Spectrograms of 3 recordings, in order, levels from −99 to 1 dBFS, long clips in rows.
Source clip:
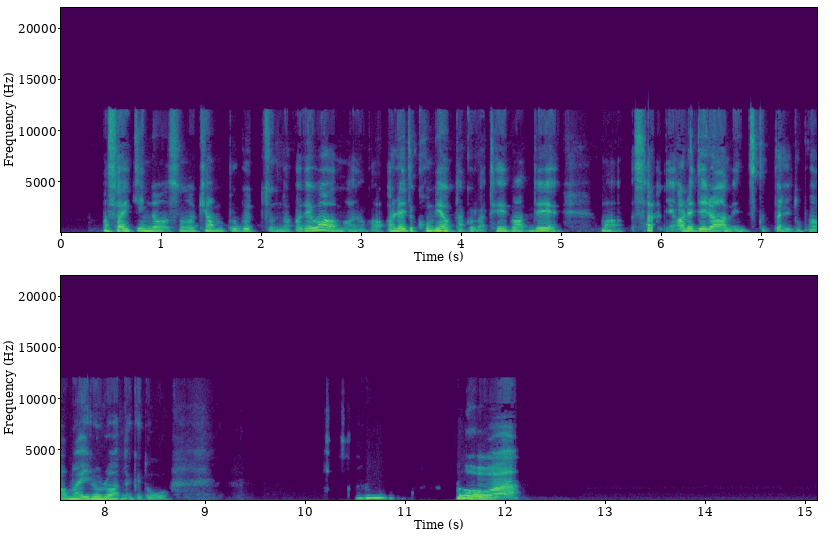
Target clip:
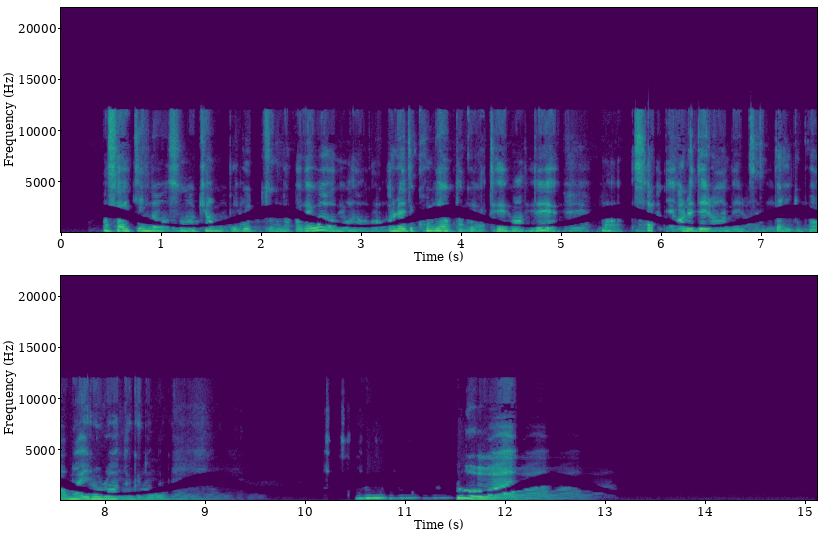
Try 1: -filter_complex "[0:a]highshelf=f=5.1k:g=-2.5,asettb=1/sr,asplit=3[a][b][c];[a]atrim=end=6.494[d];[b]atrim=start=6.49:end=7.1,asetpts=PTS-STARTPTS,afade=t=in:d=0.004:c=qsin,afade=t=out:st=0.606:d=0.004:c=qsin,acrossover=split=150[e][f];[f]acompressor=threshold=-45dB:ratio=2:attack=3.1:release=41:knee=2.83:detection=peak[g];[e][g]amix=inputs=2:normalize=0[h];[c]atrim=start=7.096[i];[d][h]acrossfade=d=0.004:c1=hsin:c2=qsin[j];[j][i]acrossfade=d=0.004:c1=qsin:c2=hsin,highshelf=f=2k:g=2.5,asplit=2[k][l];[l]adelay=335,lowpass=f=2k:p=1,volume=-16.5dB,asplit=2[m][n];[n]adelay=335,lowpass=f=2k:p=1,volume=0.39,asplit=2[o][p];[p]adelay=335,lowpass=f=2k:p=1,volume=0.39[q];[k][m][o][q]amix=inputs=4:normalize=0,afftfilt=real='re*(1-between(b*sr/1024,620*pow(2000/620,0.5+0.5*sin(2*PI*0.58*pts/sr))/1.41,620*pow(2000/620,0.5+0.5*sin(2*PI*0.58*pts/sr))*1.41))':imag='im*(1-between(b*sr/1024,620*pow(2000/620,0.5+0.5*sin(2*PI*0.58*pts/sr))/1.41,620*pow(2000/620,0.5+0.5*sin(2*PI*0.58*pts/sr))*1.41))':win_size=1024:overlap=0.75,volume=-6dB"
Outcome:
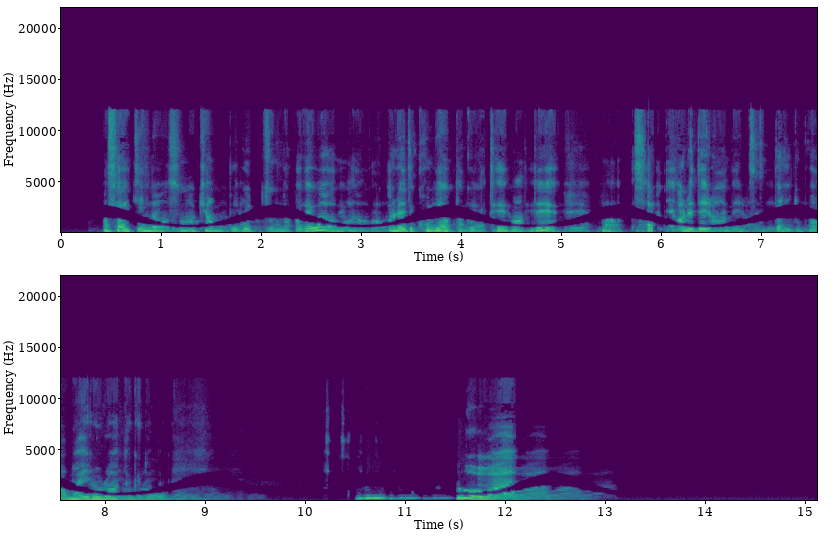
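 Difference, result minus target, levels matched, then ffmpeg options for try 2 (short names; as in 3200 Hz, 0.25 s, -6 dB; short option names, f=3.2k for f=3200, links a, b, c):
8000 Hz band -5.0 dB
-filter_complex "[0:a]highshelf=f=5.1k:g=5,asettb=1/sr,asplit=3[a][b][c];[a]atrim=end=6.494[d];[b]atrim=start=6.49:end=7.1,asetpts=PTS-STARTPTS,afade=t=in:d=0.004:c=qsin,afade=t=out:st=0.606:d=0.004:c=qsin,acrossover=split=150[e][f];[f]acompressor=threshold=-45dB:ratio=2:attack=3.1:release=41:knee=2.83:detection=peak[g];[e][g]amix=inputs=2:normalize=0[h];[c]atrim=start=7.096[i];[d][h]acrossfade=d=0.004:c1=hsin:c2=qsin[j];[j][i]acrossfade=d=0.004:c1=qsin:c2=hsin,highshelf=f=2k:g=2.5,asplit=2[k][l];[l]adelay=335,lowpass=f=2k:p=1,volume=-16.5dB,asplit=2[m][n];[n]adelay=335,lowpass=f=2k:p=1,volume=0.39,asplit=2[o][p];[p]adelay=335,lowpass=f=2k:p=1,volume=0.39[q];[k][m][o][q]amix=inputs=4:normalize=0,afftfilt=real='re*(1-between(b*sr/1024,620*pow(2000/620,0.5+0.5*sin(2*PI*0.58*pts/sr))/1.41,620*pow(2000/620,0.5+0.5*sin(2*PI*0.58*pts/sr))*1.41))':imag='im*(1-between(b*sr/1024,620*pow(2000/620,0.5+0.5*sin(2*PI*0.58*pts/sr))/1.41,620*pow(2000/620,0.5+0.5*sin(2*PI*0.58*pts/sr))*1.41))':win_size=1024:overlap=0.75,volume=-6dB"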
